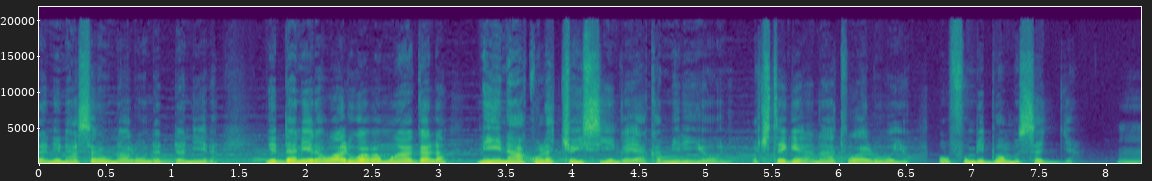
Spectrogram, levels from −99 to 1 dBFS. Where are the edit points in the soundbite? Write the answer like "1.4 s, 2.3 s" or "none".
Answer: 6.6 s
